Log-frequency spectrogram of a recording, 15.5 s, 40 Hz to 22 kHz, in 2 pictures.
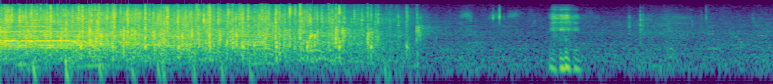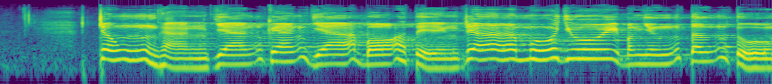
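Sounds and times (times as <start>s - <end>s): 
applause from a sizeable audience: 0.0s - 4.3s
speech: 5.6s - 5.9s, 8.7s - 15.4s.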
